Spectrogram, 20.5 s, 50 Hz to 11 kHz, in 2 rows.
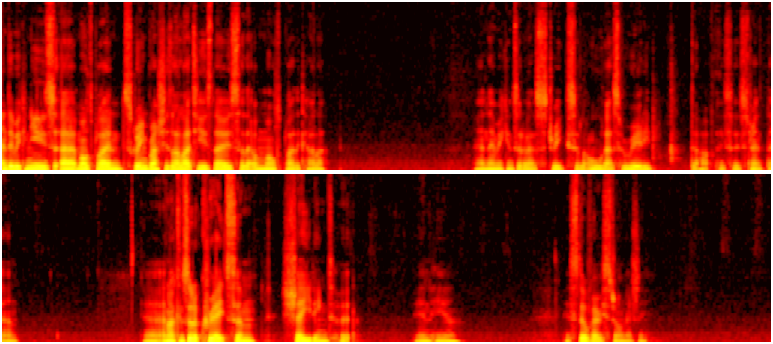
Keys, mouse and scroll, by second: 2.1-8.4 drag, 8.4 ctrl+z, 9.1-11.2 drag, 11.2-12.9 middle drag, 12.9 f, 13.9-17.2 drag, 17.2 f, 18.4-20.5 drag.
